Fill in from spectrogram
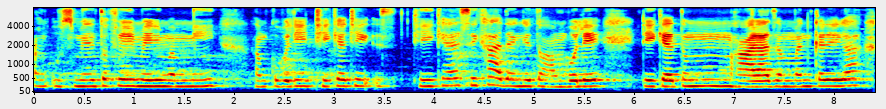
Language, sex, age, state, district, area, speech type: Hindi, female, 18-30, Bihar, Samastipur, rural, spontaneous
